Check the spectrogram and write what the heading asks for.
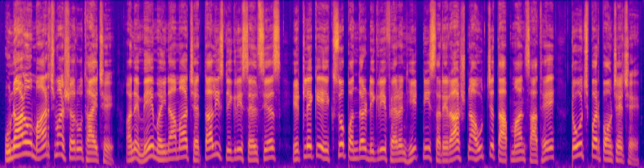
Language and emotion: Gujarati, neutral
